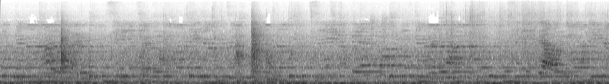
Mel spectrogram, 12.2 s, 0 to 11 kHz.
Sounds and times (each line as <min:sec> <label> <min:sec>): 0:00.0 música de ambiente 0:12.1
